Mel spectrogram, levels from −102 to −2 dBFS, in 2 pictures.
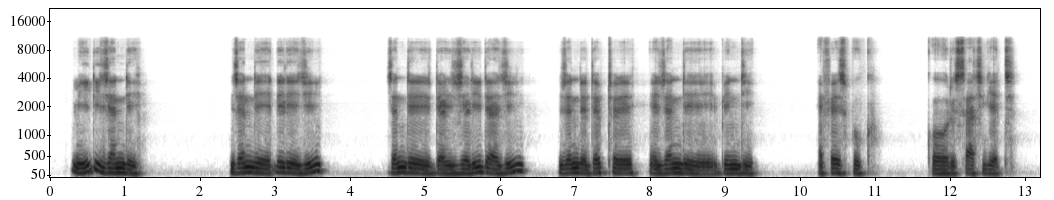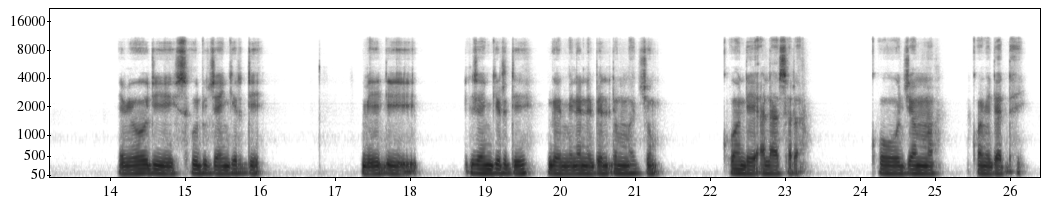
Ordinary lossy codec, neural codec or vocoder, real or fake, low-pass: none; none; real; 10.8 kHz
